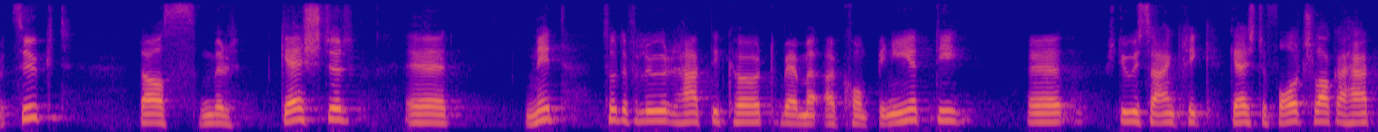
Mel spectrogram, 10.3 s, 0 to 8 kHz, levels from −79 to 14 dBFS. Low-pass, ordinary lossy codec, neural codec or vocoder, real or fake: 7.2 kHz; Opus, 64 kbps; codec, 16 kHz, 1 kbps, X-Codec, WavLM features, trained on Multilingual LibriSpeech; fake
